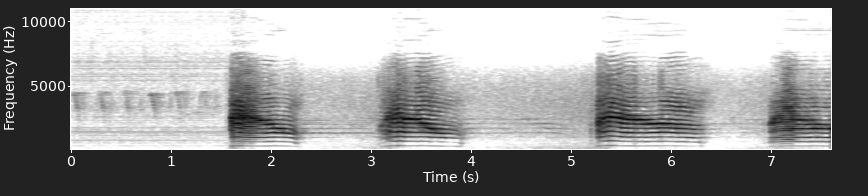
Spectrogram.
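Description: A cat meowing four times in drawn-out calls, each under a second long, the pitch dropping at the end of each.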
